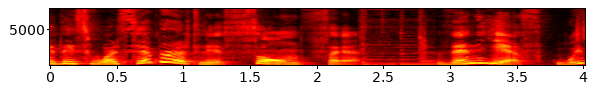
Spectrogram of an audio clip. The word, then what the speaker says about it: солнце: In this combination, we don't pronounce Л sound.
